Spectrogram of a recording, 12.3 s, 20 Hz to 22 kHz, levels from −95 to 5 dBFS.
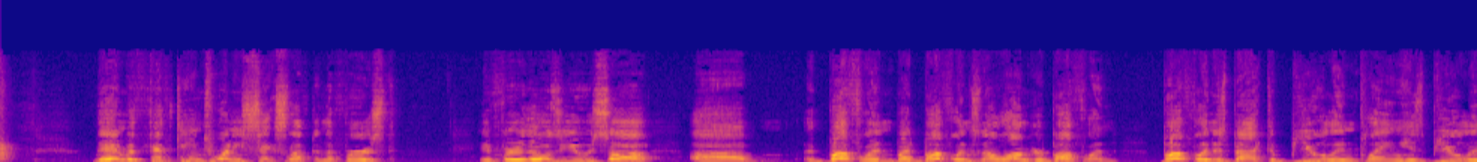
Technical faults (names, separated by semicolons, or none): none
